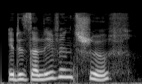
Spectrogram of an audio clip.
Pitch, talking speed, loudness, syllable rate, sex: 255 Hz, 210 wpm, -15 LUFS, 5.0 syllables/s, female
